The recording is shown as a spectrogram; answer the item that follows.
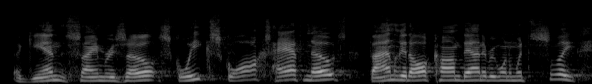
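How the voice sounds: Fairly even intonation in a natural reading voice.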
